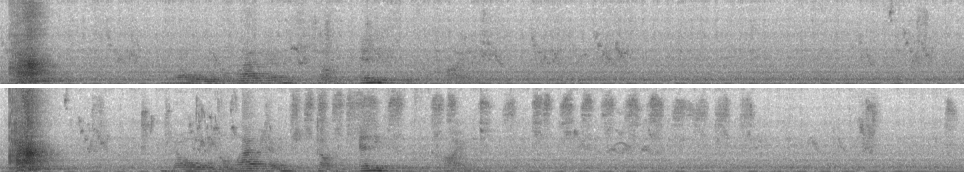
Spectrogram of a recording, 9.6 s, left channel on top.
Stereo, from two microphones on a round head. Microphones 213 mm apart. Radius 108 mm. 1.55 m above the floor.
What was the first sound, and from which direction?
A zipper, 35° right (ahead or behind).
